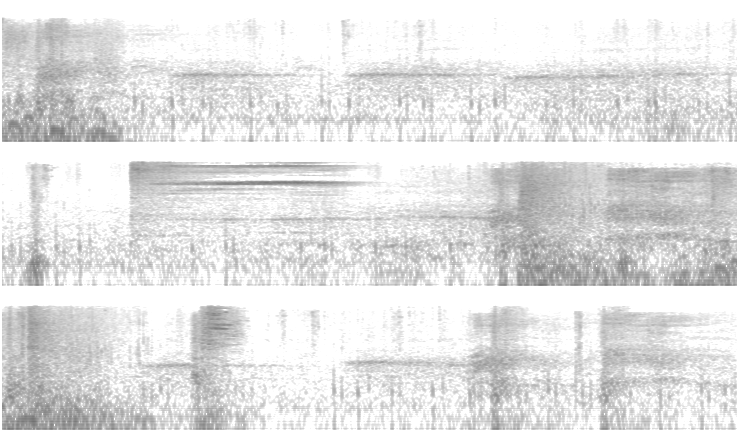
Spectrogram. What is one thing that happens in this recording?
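Swords clash and clang against a shield.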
